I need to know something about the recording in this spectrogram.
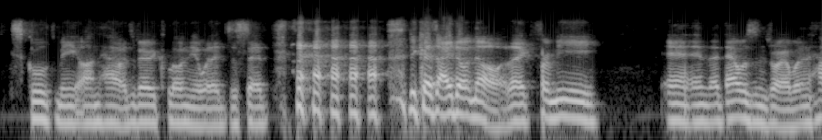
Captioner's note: laughs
